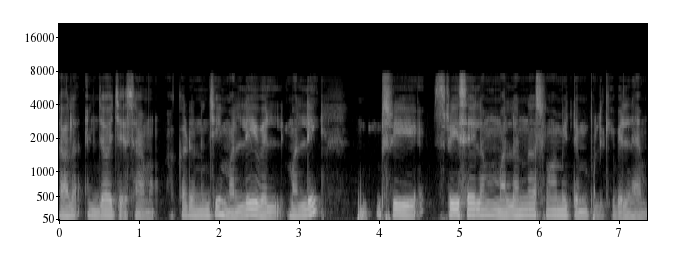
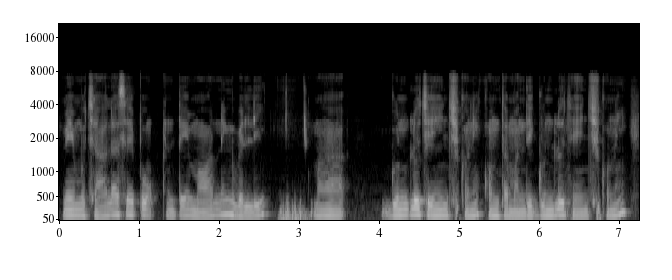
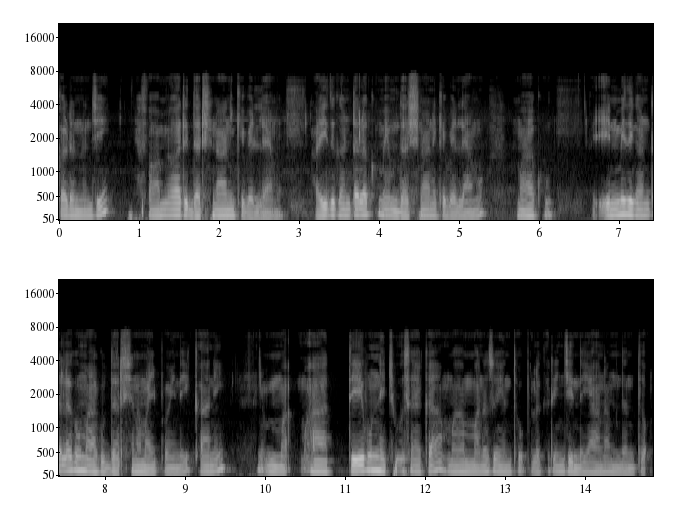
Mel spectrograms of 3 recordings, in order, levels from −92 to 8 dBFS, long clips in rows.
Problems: low volume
